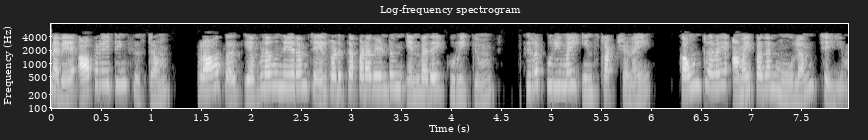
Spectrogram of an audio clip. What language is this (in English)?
Tamil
